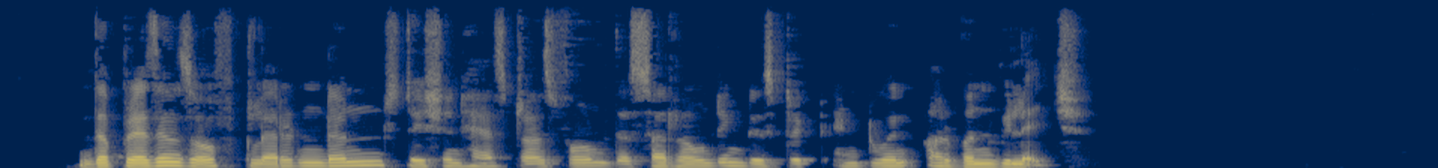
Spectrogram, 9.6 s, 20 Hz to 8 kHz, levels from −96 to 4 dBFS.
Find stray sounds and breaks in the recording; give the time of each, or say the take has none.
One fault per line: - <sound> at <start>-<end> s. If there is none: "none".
none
